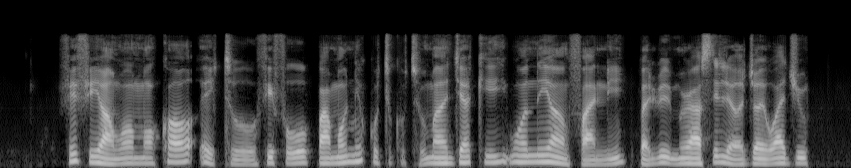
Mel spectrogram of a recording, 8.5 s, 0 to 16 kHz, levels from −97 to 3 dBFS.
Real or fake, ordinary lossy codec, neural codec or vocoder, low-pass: fake; none; codec, 16 kHz, 2 kbps, X-Codec, HuBERT features, trained on LibriSpeech; 7.2 kHz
